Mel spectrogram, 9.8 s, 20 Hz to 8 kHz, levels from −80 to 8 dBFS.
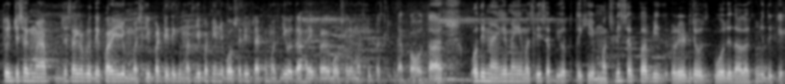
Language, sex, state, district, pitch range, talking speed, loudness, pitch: Hindi, male, Bihar, Begusarai, 115-130 Hz, 280 wpm, -18 LUFS, 125 Hz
